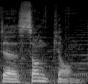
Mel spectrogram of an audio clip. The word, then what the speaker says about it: songpyeon: And then I believe pronounced songpyeon, which is a rice cake for the Korean Thanksgiving Day.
